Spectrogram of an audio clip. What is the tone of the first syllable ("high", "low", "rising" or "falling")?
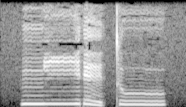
high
